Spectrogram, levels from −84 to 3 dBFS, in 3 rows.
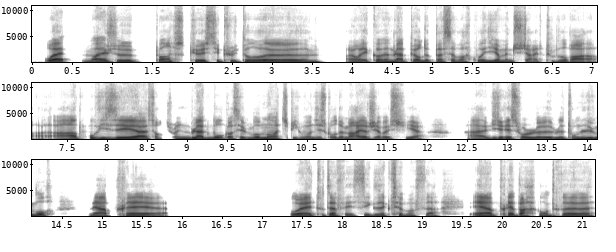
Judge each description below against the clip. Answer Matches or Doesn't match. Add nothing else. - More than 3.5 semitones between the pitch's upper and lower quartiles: Matches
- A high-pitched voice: Doesn't match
